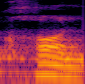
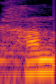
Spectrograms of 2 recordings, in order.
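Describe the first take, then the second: First: খন with a heavy rounded "o" for the "aa"; silent A-vowel. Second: খান with a full long "aa"; open A vowel. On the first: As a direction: say খন as "khon", vowel rounded back. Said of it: "এখানে বলতে হবে খন". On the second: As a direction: sound the aa-vowel clearly in খান. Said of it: "খান বলতে পারবো না". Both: Shown as a demonstration.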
